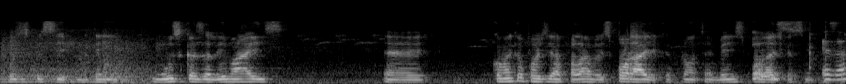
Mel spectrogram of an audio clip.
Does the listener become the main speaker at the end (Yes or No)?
Yes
